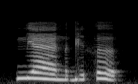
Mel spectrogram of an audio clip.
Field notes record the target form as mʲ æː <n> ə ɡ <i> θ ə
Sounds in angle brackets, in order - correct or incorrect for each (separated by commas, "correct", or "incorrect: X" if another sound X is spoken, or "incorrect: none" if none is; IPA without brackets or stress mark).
correct, correct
